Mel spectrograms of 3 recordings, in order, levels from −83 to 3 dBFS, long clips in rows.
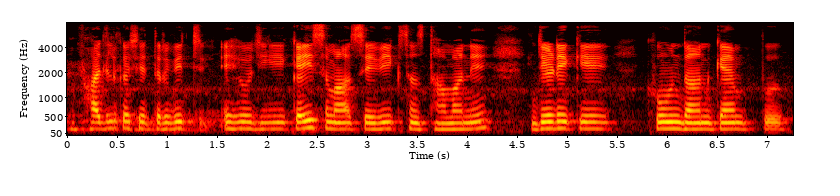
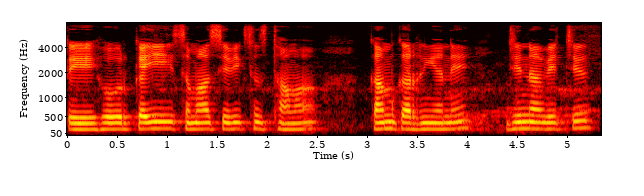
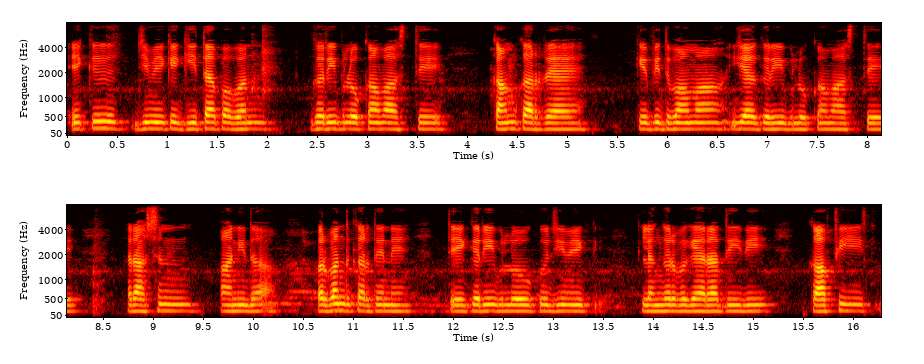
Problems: none marked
